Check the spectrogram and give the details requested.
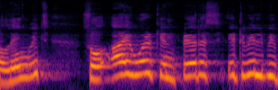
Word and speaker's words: Paris: So, in Italy or Italy, in Spain or Espagne, in Paris, à Paris, à Paris. Paris is known as Paris in French, Paris.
